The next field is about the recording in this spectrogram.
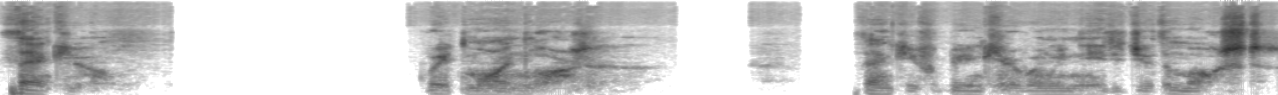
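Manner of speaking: very quiet, barely audible murmur under the breath. Voicing a character gripping a holy symbol, under the breath. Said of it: "And under my breath".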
